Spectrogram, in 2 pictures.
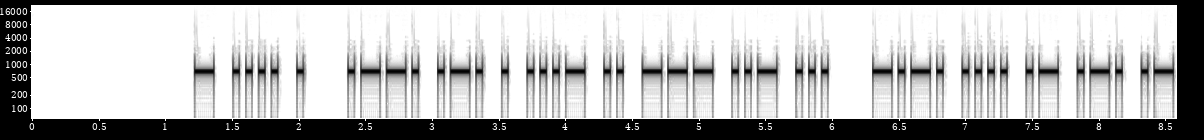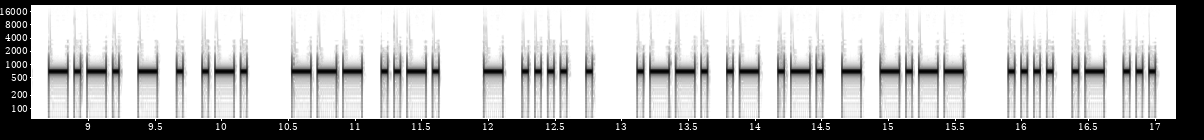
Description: Morse code, heard as a keyed tone, about 25 wpm, 700 Hz. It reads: THE PREVIOUS CHARACTER OF THE PARTY HAS
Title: Sentences from Top 1500 Words 25wpm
